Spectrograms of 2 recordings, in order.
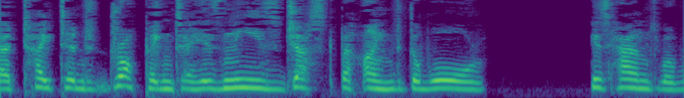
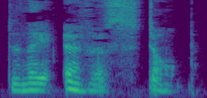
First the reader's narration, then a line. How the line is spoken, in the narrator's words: August whispered roughly beside her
